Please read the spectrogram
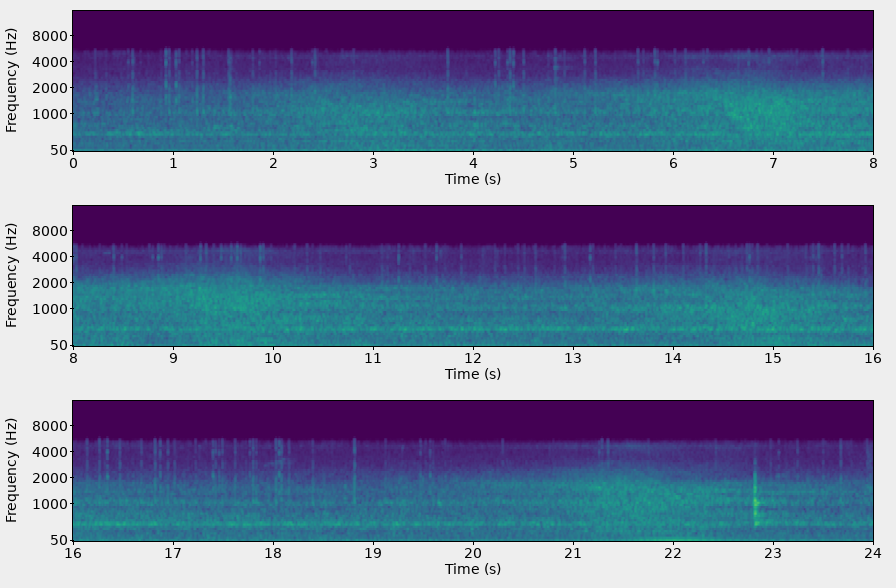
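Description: Road traffic passing close by while cycling along a roadside bike lane: cars go by in several rising-and-falling swells over a steady background of road noise, with one sharp click near the end.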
